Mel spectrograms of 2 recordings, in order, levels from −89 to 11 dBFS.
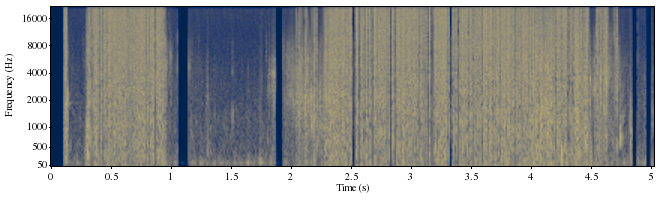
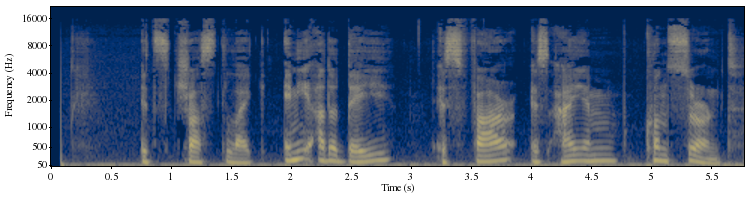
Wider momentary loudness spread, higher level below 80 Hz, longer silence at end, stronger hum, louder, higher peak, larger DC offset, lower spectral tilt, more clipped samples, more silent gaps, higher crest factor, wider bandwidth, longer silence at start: about the same, 9 LU vs 11 LU; about the same, -34 dBFS vs -38 dBFS; about the same, 0.05 s vs 0 s; neither; first, -6 LUFS vs -22 LUFS; first, 0 dBFS vs -6 dBFS; neither; second, 0 dB/octave vs -4 dB/octave; neither; neither; second, 10 dB vs 18 dB; first, over 20 kHz vs 16.5 kHz; about the same, 0.1 s vs 0.1 s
